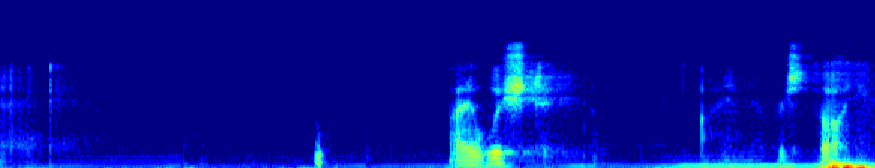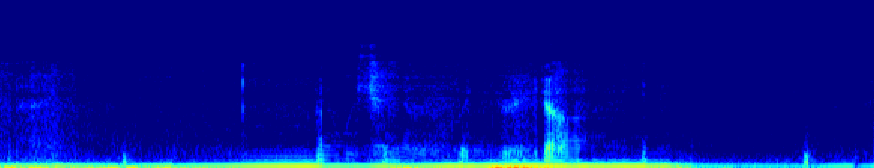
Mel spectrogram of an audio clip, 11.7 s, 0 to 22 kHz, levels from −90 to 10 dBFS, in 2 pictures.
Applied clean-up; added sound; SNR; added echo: neural mask model DeepFilterNet 3.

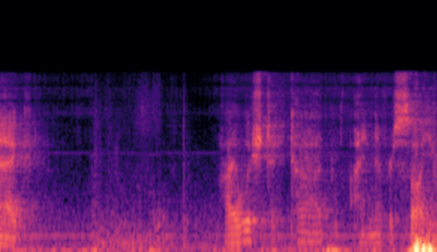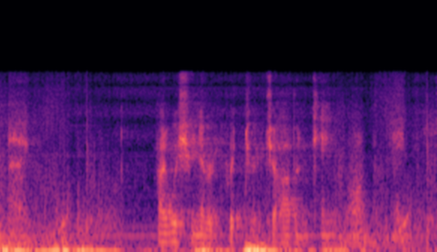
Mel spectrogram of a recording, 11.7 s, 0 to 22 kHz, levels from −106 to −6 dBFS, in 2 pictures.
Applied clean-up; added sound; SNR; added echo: neural separator model SepFormer DNS4.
